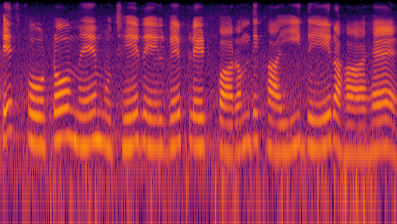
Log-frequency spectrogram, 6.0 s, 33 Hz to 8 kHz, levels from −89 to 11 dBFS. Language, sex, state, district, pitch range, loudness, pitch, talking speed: Hindi, female, Madhya Pradesh, Katni, 210-245 Hz, -17 LUFS, 225 Hz, 100 wpm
